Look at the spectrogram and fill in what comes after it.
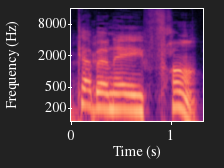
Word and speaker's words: Cabernet Franc: Cabernet Franc, Cabernet Franc, but the T at the end of Cabernet is still silent, Cabernet Franc. But for the typical French pronunciation, you do not want to pronounce the C at the end of Franc because it is silent in French, as many letters, last letters of words are just like the T of Cabernet.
